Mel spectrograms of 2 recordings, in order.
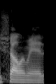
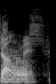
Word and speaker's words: Chalamet: Timothy Chalamet, I didn't say his name. Come on. – Yeah. – It's Chalamet.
